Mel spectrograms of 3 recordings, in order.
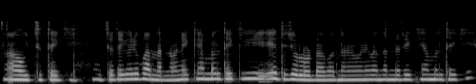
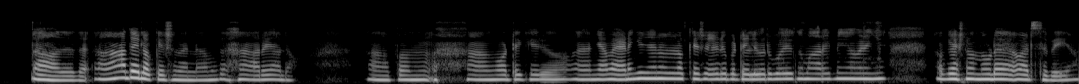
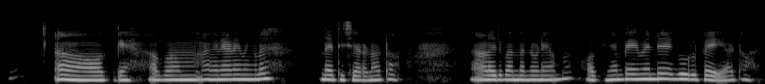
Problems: low volume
